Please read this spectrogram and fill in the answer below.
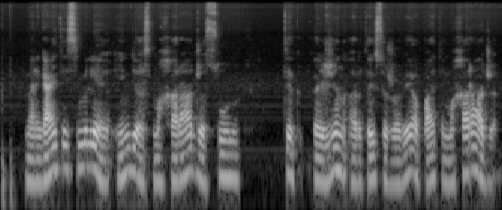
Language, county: Lithuanian, Kaunas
